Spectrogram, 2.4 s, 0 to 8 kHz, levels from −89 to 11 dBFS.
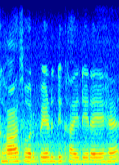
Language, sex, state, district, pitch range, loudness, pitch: Hindi, male, Haryana, Charkhi Dadri, 195-200 Hz, -17 LUFS, 200 Hz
